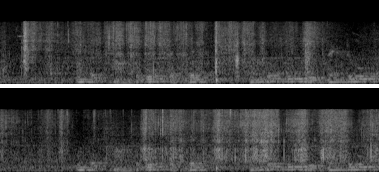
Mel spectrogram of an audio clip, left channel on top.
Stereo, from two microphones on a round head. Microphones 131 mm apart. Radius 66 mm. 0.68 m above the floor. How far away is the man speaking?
About 4 m.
